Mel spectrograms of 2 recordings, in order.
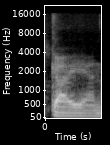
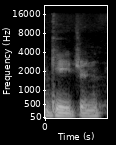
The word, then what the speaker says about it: Gajan: He's talking about going back to Adam Guyan, and I believe it's pronounced Guyan, not Gajan, just FYI.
